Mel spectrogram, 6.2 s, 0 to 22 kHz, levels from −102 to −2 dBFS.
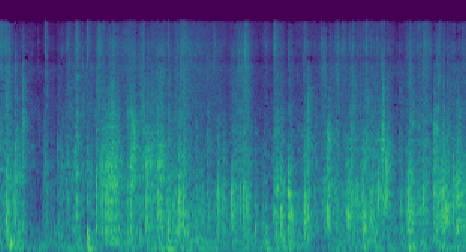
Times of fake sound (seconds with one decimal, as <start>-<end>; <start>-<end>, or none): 0.7-1.3; 3.2-4.4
